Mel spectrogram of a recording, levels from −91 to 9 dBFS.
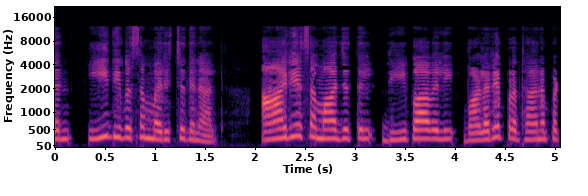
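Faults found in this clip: HE-AAC compression, throughout: treble gritty and metallic, sibilants lispy, nothing above 12.3 kHz. Likely cause is spectral band replication copying lower bands upward, so harmonics misalign; consistent with roughly 16 kbps. Unlike a plain low-pass, treble exists but sounds synthetic.

Pre-echo, 4.63 to 4.67 s: short hiss spread over 38 ms immediately before a sharp attack, which sounds softened and smeared. Transform codec block spreading quantisation noise into the quiet lead-in. Unlike reverb or ringing, the noise precedes the onset rather than trailing it.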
